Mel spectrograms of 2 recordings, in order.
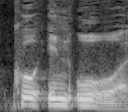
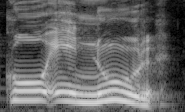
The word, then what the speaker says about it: Koh-i-Noor: Koh-i-Noor, I think, is the correct pronunciation. – It's the Koh-i-Noor.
